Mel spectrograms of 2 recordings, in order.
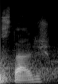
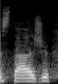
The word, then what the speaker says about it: stage: avete utilizzato durante lo stage allora una premessa linguistica come avrete sentito io parlo di stage parliamo di stage forum la pronuncia e alla francese note lo pronunciava all'inglese in realtà è sbagliato stage vuol dire un'altra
